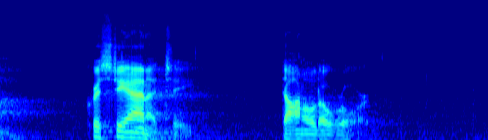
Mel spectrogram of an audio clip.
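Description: A man speaks briefly through a microphone in a large echoing hall.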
